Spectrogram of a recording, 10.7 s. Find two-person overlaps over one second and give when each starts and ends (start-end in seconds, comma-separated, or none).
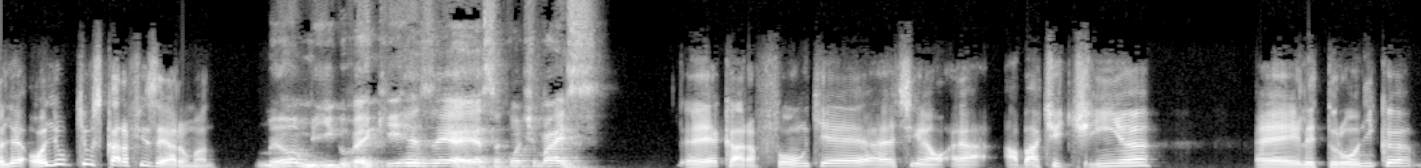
none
